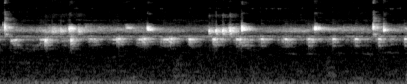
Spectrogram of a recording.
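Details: Cicada in the evening forest, wings producing the sound: a high continuous buzz with rhythmic pulsing beats about once a second and a few sharper chirp-like spikes.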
